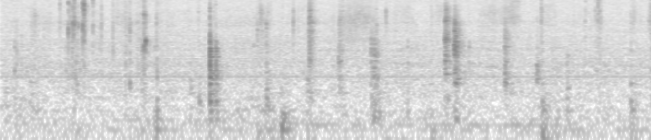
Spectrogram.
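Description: Faint, scattered small clicks and taps from hands handling crafting supplies on a tabletop: a liquid glue bottle being picked up and uncapped and paper die cuts being moved.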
